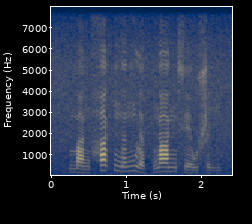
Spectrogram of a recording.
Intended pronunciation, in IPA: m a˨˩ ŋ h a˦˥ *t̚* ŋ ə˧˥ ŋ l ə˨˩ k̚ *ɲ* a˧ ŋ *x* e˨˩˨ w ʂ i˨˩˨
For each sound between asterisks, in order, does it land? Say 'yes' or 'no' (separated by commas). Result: no, no, yes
